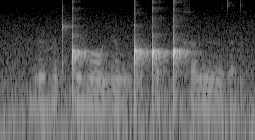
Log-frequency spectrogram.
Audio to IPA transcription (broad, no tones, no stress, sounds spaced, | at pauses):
ɡ͡b ʉː v ʉ t ǃ ẽ v õː ɡʲ õː n ɡ͡ǃ ə̃ ǃ e ɡ͡ǃ ə̰ x əː ŋ ʉː d ə d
